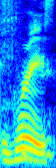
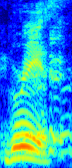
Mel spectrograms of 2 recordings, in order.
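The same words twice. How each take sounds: First: The name is said in a plain American accent. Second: The name is said Jamaican-style, with a y-glide. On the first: "Jamaicans don't just say Grace" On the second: "it's like with a Y, G R A Y"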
